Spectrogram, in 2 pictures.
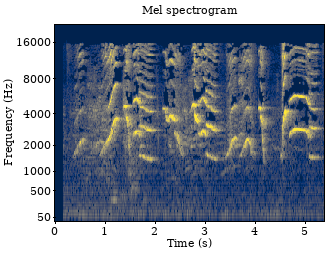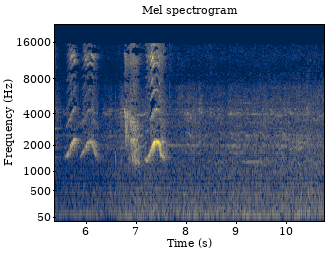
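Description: Rainbow lorikeet giving a rapid burst of shrill, screechy chatter and squawks for about seven seconds, then falling quiet against faint background hum.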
